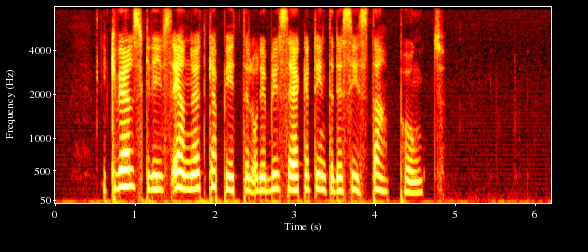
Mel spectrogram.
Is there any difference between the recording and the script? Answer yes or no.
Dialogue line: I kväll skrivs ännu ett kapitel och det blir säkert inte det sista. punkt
no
